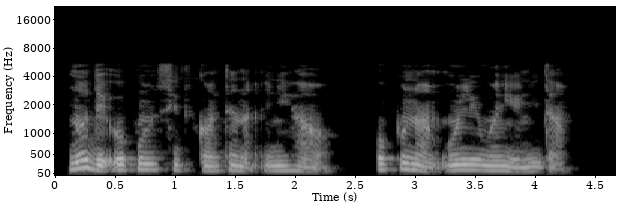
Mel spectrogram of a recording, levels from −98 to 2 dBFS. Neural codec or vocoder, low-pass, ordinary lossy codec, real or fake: none; 5.4 kHz; none; real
